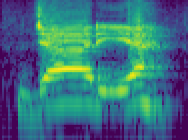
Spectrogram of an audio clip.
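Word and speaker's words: جارية: ইয়া জবর ইয়া, জারিয়া, তা দুই পেশতুন, জারিয়াতুন, থামলে জারিয়াহ, গোলতা হার উচ্চারণ হবে, আইনুন জারিয়া।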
